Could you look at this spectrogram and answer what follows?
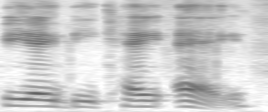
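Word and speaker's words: באַבקע: So there's a Yiddish babka, so the English word is spelled B-A-B-K-A. The Yiddish word B-A-B-K-E, also pronounced babka, is the word that refers to a sweet bread that contains a filling.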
